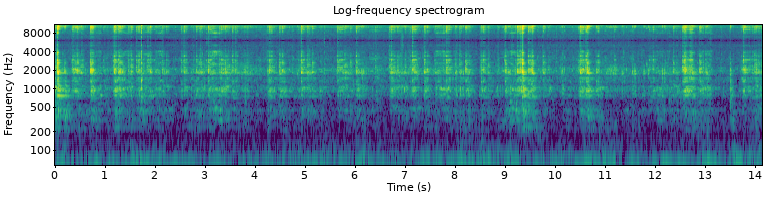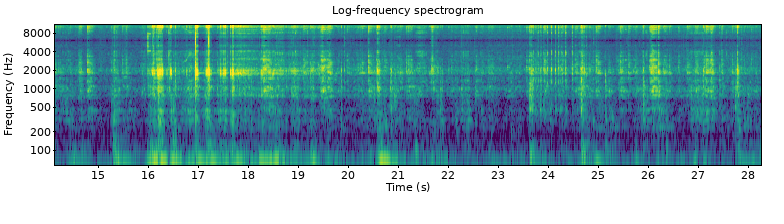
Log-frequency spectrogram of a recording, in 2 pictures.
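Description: Wind buffeting the microphone and water rushing along the hull of an S2 9.1 sailboat under sail, a steady low rumble with noise over it. It grows much louder for a few seconds a little past the middle.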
